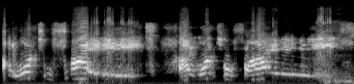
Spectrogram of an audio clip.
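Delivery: very slow, drawn-out, high, big dramatic delivery. Recalling a wrestling promo, quoting Rush in his very dramatic voice. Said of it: "in his very dramatic voice".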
